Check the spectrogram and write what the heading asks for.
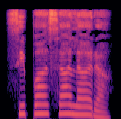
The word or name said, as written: ಸಿಪಾಸಾಲಾರ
